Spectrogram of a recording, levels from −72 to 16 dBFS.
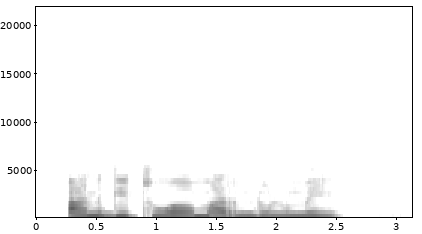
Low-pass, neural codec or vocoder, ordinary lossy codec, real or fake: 5.4 kHz; none; none; real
